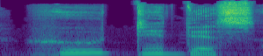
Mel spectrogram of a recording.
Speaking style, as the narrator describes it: I whispered

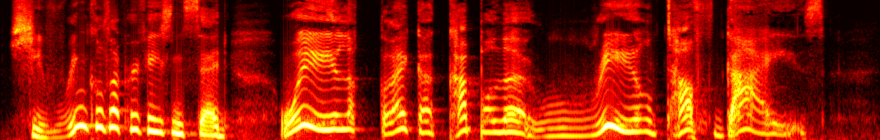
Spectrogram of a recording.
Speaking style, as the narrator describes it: she said in a tough guy voice, which for a grandma to do a tough guy voice

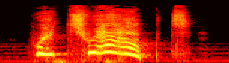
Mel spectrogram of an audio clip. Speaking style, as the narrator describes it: Jesse cried

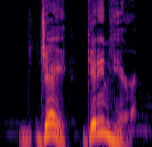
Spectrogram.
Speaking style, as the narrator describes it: He was yelling over the bass of the music

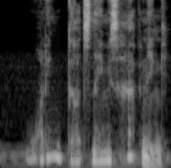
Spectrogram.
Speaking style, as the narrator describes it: I muttered to myself

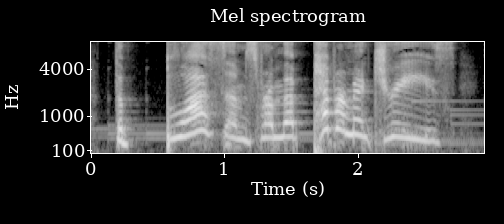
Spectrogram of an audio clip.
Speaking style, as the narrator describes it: he shouted

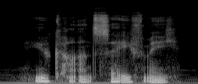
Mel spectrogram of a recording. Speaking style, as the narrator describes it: she whispered

